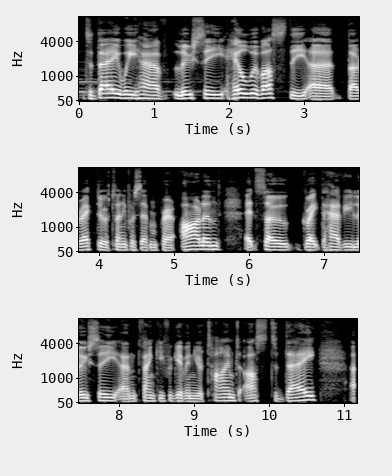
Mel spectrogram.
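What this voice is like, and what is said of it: Irish accent. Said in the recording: “my own Irish accent gets a little bit stronger”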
